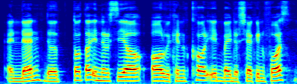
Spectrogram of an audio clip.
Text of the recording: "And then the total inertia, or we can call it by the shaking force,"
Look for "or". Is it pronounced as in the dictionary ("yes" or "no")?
no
